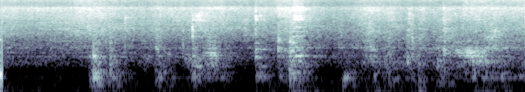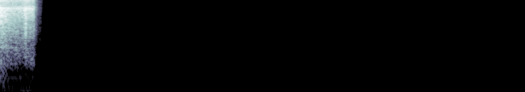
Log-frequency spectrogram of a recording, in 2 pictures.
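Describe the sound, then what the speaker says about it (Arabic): Couscous sauce ingredients with coriander and parsley are stirred in a pot, giving a soft scraping and sizzling hiss over a few seconds, faint and close, before the sound cuts to silence. "وكنزيدوا القزبر والمعدنوس، وكنحركوا وكنحركوا المكونات كلها"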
